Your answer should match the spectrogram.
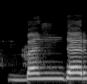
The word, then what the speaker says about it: बंदर: के पहले अंग आएगा, तो हम इसे न कहकर प्रोनाउंस करेंगे, न न न।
